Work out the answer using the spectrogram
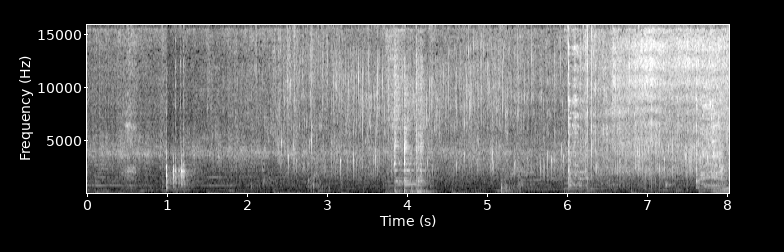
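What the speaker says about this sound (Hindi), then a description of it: "थोड़े से इसको फ्राई करके मैं साइड पे रखती हूँ।" Chopped ginger and meat fry in a pan as a spoon stirs with a steady sizzle, punctuated by repeated scraping and clinking strokes, close and fairly loud, building toward the end.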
